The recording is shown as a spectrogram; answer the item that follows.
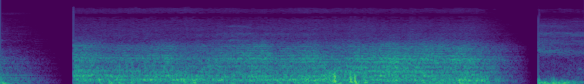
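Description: Steady outdoor rumbling noise from the live camera sound, with no music or speech. It starts about half a second in after a brief silence and fades out just before the end.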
